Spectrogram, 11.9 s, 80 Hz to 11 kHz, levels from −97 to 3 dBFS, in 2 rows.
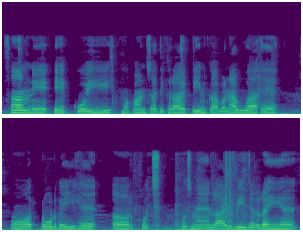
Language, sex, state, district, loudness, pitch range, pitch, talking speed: Hindi, female, Bihar, Darbhanga, -31 LUFS, 200-220 Hz, 215 Hz, 125 wpm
